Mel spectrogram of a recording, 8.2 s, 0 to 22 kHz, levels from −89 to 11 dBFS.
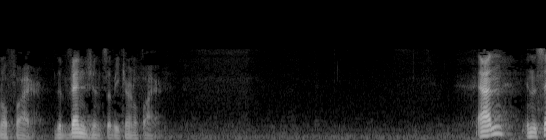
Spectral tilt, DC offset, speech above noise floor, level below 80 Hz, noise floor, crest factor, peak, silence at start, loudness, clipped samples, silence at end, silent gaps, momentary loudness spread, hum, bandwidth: -10 dB/octave; under 0.1%; 31 dB; -50 dBFS; -58 dBFS; 28 dB; -2 dBFS; 0 s; -27 LUFS; under 0.1%; 0 s; none; 20 LU; none; 5.4 kHz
